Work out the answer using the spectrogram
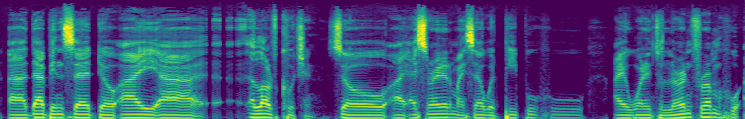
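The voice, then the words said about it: Slight Nigerian accent. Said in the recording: “when I came from Nigeria, I had a bit of a heavy accent. Some of my accent's still there”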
